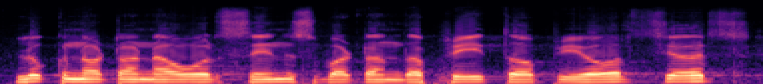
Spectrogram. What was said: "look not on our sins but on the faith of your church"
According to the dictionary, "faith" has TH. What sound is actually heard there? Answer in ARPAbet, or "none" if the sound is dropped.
T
